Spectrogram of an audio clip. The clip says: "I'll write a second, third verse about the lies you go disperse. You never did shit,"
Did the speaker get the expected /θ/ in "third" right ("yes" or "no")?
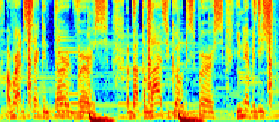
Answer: yes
